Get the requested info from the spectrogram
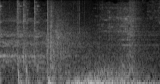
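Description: Horse sound effect with hoofbeats and a whinny, then a deep boom about half a second in that fades over about a second.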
